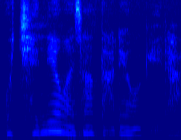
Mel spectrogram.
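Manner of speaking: ordinary talk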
